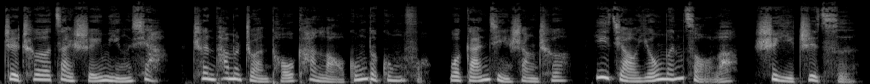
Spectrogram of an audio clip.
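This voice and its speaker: A woman reading a first-person family drama story aloud, expressive and emphatic. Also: fairly low pitch, unhurried, hardly any pauses, husky, no echo, studio quality. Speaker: story narrator.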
